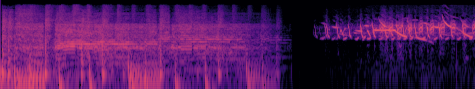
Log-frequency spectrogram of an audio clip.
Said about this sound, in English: all around you, you hear a myriad of birdsong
